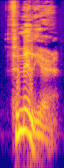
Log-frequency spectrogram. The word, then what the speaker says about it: familiar: Familiar. It's an adjective with the stress on the second syllable.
